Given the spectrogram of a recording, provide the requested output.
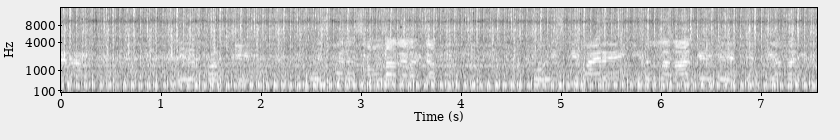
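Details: Mercedes Actros six-cylinder diesel truck, 2009, at idle: sharp, uneven crack about once a second on one cylinder (No. 3 suspected); a seized rocker roller causes the misfire.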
